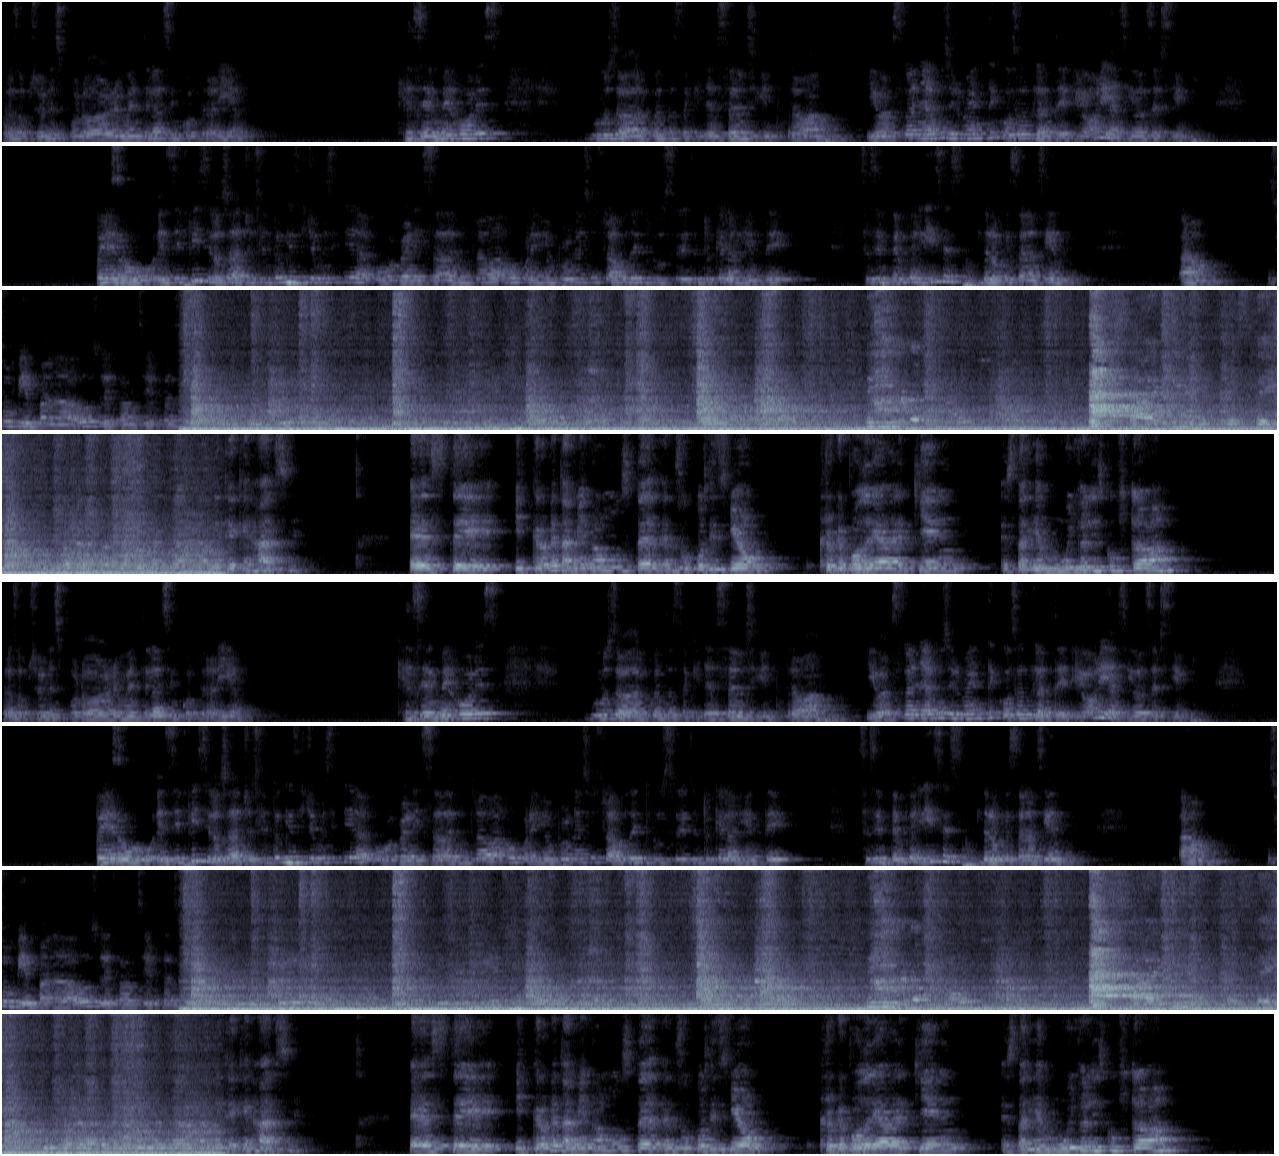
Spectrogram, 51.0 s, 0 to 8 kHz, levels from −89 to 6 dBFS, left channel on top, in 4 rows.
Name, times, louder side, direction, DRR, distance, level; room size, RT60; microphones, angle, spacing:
voice 1, 0.0-2.4 4.0-5.2 5.8-8.4 8.6-11.8 13.7-20.6 21.3-23.4 24.5-24.9 25.4-32.1 32.5-33.5 34.2-34.5 34.9-36.0, right 2 dB, 70° right, -1 dB, 0.8 m, -45 dB
sound 1, 27.3-40.5, equal, 10° right, 1.1 m, -31 dB
voice 2, 34.1-34.7 36.6-41.2 42.3-45.8 46.4-47.8 48.2-49.9, equal, 30° left, -4 dB, 0.7 m, -37 dB
2.1 x 2.1 x 3.0 m, 0.64 s
head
